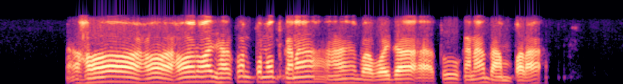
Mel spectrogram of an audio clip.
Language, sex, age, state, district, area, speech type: Santali, male, 45-60, Jharkhand, East Singhbhum, rural, conversation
